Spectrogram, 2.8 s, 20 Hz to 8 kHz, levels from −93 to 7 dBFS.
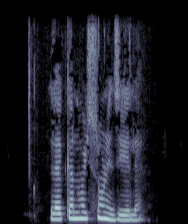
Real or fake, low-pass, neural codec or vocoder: real; 7.2 kHz; none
